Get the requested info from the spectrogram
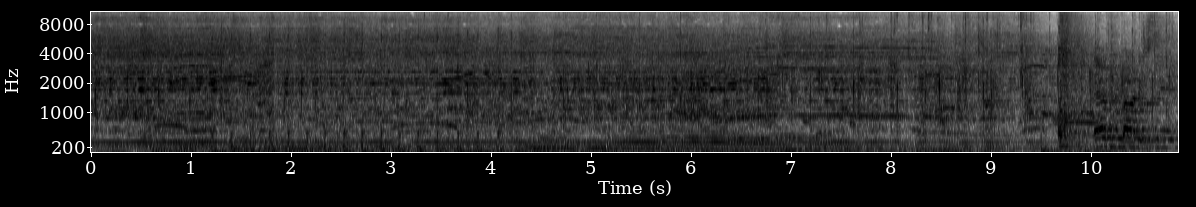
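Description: Live church band playing loudly: drums, bass guitar and keyboard, with one keyboard note held steady underneath.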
